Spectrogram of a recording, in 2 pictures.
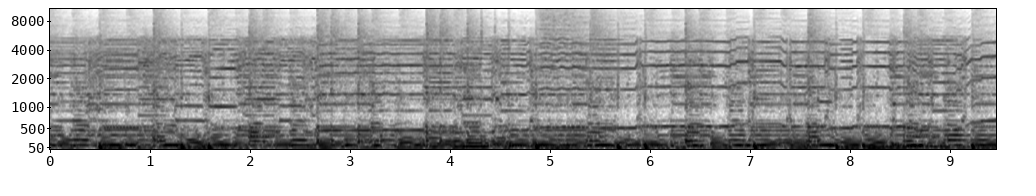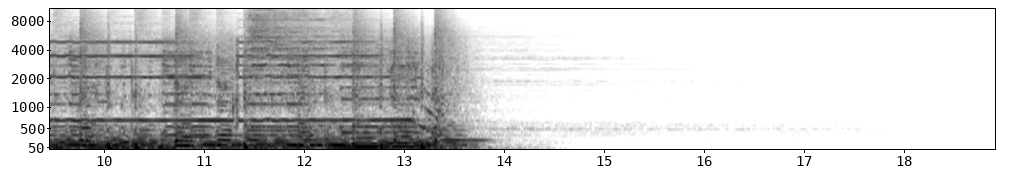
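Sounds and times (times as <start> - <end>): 
funky intro music: 0.0 - 14.1.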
